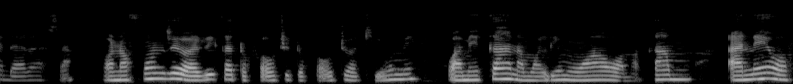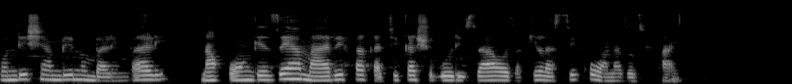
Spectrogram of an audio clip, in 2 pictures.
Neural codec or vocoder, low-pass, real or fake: none; 10.8 kHz; real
